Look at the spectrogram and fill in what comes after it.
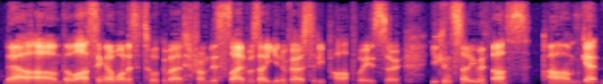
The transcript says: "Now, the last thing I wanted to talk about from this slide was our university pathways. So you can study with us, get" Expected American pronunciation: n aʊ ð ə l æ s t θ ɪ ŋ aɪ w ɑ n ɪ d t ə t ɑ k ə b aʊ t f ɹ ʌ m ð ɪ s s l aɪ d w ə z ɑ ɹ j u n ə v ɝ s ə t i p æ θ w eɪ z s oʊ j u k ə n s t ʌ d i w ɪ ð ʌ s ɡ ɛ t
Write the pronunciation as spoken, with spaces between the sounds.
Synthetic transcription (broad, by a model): n aʊ ð ə l æ s t θ ɪ ŋ aɪ w ɑ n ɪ d t ə t ɑ k ə b aʊ t f ɹ ʌ m ð ɪ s s l aɪ d w ə z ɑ j u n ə v ɝ s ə t i p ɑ θ w eɪ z s oʊ j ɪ k ə n s t ʌ d i w ɪ ð ʌ s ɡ ɛ t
